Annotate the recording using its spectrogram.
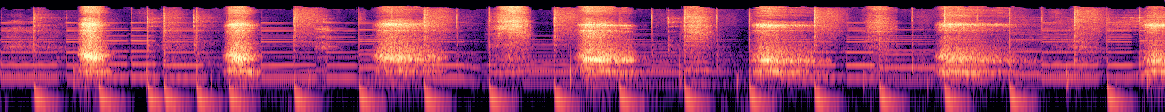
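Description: Upbeat workout music with a steady beat, over which a woman exhales sharply and audibly about every second and a half as she does a resistance-band leg exercise.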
